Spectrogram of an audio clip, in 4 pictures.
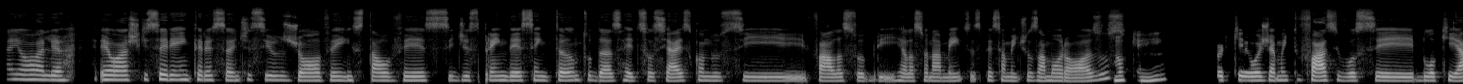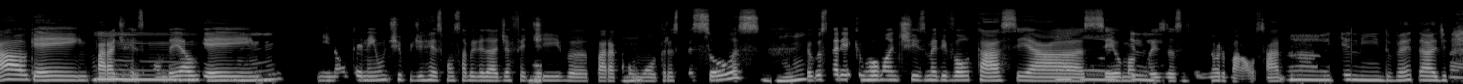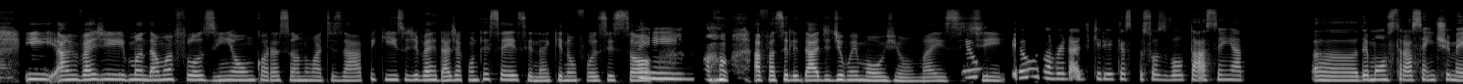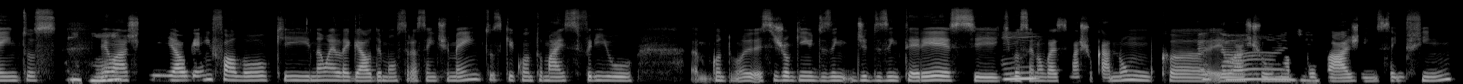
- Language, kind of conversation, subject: Portuguese, podcast, Você tem alguma tradição que os jovens reinventaram?
- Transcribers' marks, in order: chuckle; tapping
